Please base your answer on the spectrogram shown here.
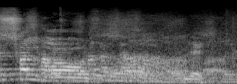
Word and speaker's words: سلمان: سلمان کہہ دیتے ہیں۔ اس کا تلفظ سین کے اوپر زبر ہے، لام کے بعد یہ نہیں ہے، میم ہے، میم کے بعد الف اور پھر نون ہے، تلفظ ہے سلمان۔ وہ نبی جن کا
